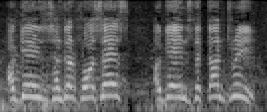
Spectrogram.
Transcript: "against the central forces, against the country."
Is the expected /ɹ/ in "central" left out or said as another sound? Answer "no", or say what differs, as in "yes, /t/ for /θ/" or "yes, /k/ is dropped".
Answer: yes, /ɹ/ is dropped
